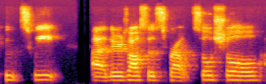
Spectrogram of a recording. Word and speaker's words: Hootsuite: b-u-f-f-e-r there's also a hootsuite which is spelled h-o-o-t and then sweet as in like a guest suite like at a hotel or like a suite at a hotel so um s-u-i-t-e hootsuite uh there's also sprout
